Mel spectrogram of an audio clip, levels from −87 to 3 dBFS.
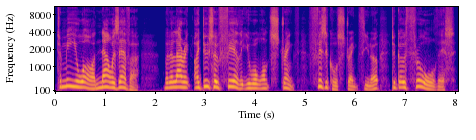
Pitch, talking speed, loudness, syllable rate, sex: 175 Hz, 200 wpm, -18 LUFS, 4.7 syllables/s, male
